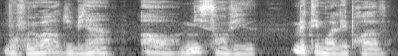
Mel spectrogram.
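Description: A man reading the part of a pushy young gentleman pleading his love in a flowery, ardent way. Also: lowish voice, a little slow, slightly rough.

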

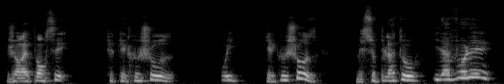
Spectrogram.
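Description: Man voicing a frantic shouting psychiatrist. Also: very animated, measured pace, creaky, husky, heavily acted. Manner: shouting, gasping, pitch leaping. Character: frantic excitable male psychiatrist, breathless.

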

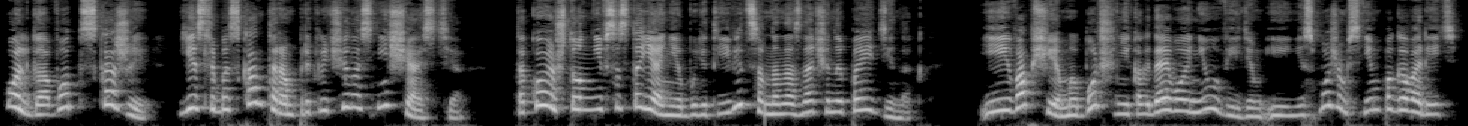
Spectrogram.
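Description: A stern young queen who lays things out in a firm, matter-of-fact tone, her pitch rising and falling, read by a woman in an audiobook. She is brisk and sensible. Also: big pitch swings.

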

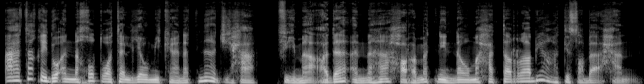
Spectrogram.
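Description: A man's voice: fairly low pitch, lively intonation, quick pace, no echo, clean studio sound. A man reading an audiobook, voicing a confident young woman agent in his own voice. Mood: teasing.

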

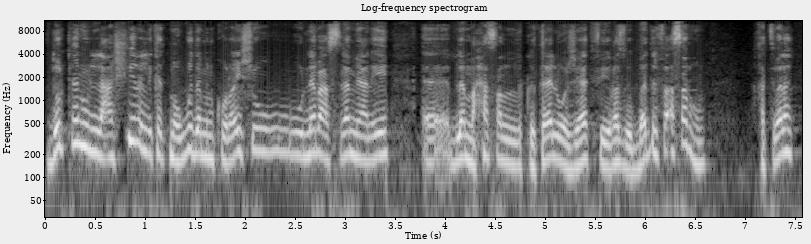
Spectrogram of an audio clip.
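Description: A preacher with an Egyptian accent gives a colloquial religious lecture, animatedly telling stories, questioning his listeners, and reciting scripture in a slow, solemn way. His high voice is warm and slightly rough, with no room sound.

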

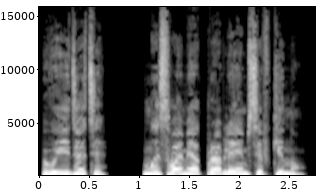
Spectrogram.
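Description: A man's voice: very high-pitched, a little fast, darkish tone, no echo, pitched above the performer's own voice. A short, grey-haired grandfather in his later years speaks with stern, final authority, as a reader puts him on. Each line sounds like an order, close and dry. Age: older. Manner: stern, commanding.

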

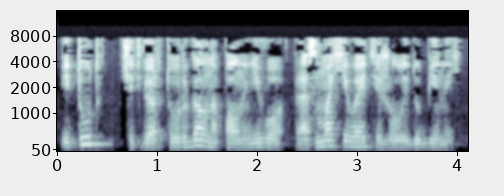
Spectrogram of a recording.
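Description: A man narrating a fantasy audiobook in a steady storytelling manner, in a lo-fi recording. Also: lowish voice, fairly quick. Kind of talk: scripted narration.

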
